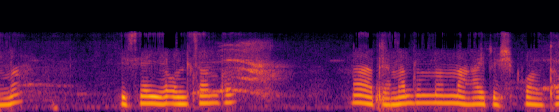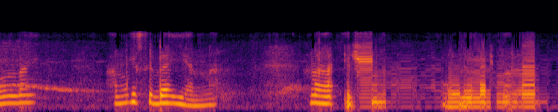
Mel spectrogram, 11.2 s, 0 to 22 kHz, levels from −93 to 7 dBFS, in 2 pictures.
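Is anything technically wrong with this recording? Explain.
Yes, three problems are audible.

Throughout the clip, the speech sounds hoarse and grainy, with a noisy quality and a fizzy, noise-like top end instead of clean high frequencies. This is Speex codec damage, and it is plainly audible. Speex is a CELP codec that models the voice as a filter driven by an excitation signal. At this setting there are too few bits to encode the excitation accurately, which fits a bitrate of around 20 kbps.

At 2.65–2.74 s, 8.33–8.39 s and 10.67–10.83 s, the voice briefly smears into a buzzy tone or coloured noise that fades, and then sounds weak before recovering. This is VoIP packet loss concealed by the speech codec. About 60 ms, 20 ms and 40 ms of audio respectively never arrived, so the decoder kept extrapolating from its last pitch and filter settings at lowered gain. Because each decoded frame depends on the previous one, the damage lingers briefly after real data returns.

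From 9.06 s to the end at 11.17 s, the voice turns into a rigid, metallic buzz locked at about 134 Hz that still roughly tracks the speech. This is robotic sound from repeated short buffers. Most of the real audio in this stretch appears to be skipped and replaced by repeats of a very short chunk. A 134 Hz buzz corresponds to a repeat of about 7.5 ms, so the likely cause is audio arriving too seldom and the playback side looping its last buffer to fill the gaps.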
